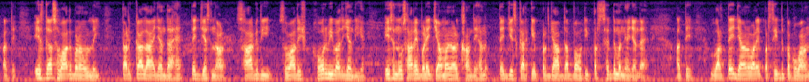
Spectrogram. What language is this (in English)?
Punjabi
